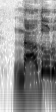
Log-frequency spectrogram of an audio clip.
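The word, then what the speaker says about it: など: 하지만 일상 대화할 때는 나도로 쓰죠. 나도. 진자, 오테라, 나도. 그죠? 등등. 예를 드는 거잖아요. 그래서 쓰기는 등자를 쓰긴 하지만 보통 발음은 나도.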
